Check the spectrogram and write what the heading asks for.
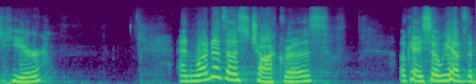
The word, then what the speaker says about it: chakra: it is a Sanskrit word and it is chakra so that's how you pronounce it and these are the seven major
